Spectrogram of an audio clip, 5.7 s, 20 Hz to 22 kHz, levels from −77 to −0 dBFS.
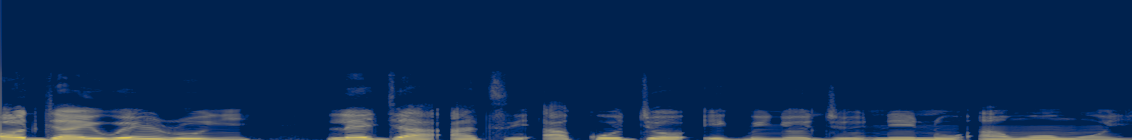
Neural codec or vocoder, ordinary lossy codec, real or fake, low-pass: none; none; real; 10.8 kHz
